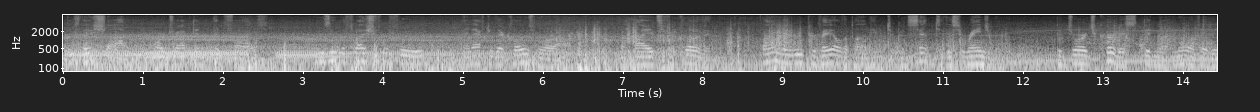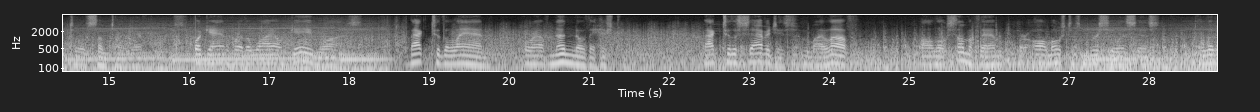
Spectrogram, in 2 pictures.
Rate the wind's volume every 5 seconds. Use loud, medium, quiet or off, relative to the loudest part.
loud, loud, medium, medium, medium, loud.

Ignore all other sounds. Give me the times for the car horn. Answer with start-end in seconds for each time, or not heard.
not heard.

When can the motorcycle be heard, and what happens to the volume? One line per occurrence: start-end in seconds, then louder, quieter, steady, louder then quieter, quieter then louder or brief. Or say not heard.
0.0-18.6 quieter then louder
26.8-28.8 brief.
